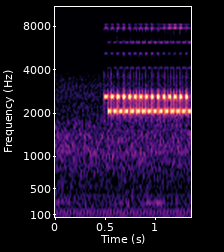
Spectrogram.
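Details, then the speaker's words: Southwestern Bell FC2544 phone, called from a SIP test phone on a mini SIP server: a bright warbling electronic ring starts abruptly and holds a clean, steady pitch; the ringer works normally, close to the original sound. "Not the original chord, but it's close enough to the original."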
